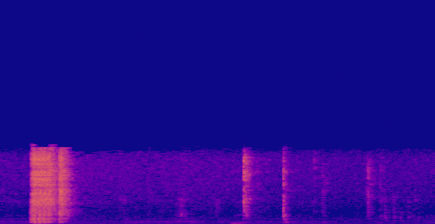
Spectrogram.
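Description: A short loud burst of noise about half a second in, then a few faint scattered clicks over a low steady hum on an open microphone line.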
